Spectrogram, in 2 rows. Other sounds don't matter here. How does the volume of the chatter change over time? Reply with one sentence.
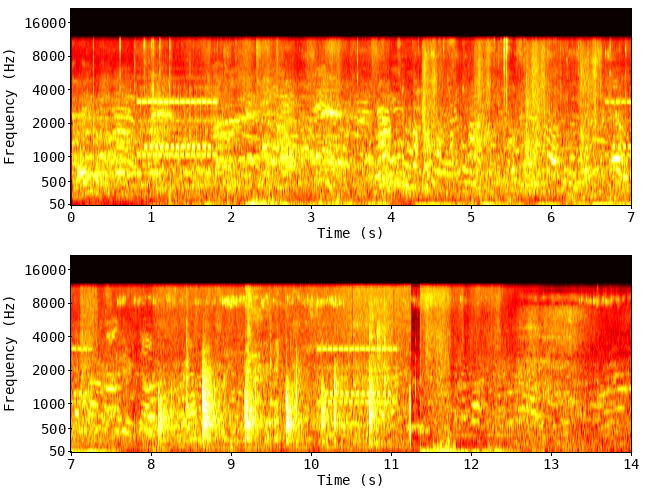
The volume of the chatter goes down.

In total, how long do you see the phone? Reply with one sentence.
The phone can be heard for 3 seconds in total.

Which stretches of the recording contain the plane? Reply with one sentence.
You can hear the plane from 12.4 to 13.9 s.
